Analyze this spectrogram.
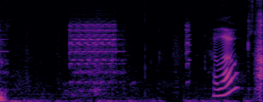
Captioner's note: phone rings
